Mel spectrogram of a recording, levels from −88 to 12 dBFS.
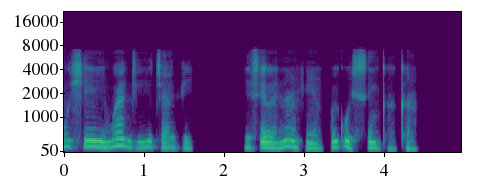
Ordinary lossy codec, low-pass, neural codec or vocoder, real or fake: none; 7.2 kHz; autoencoder, 48 kHz, 32 numbers a frame, DAC-VAE, trained on Japanese speech; fake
